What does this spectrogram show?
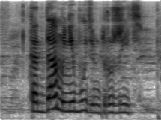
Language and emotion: Russian, angry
